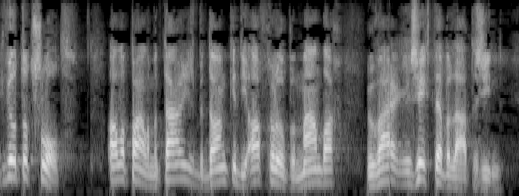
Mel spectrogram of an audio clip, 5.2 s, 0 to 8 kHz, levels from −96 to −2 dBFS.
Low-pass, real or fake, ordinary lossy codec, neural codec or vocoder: none; real; none; none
